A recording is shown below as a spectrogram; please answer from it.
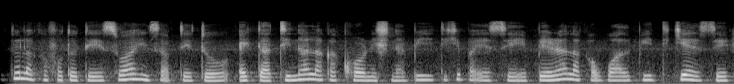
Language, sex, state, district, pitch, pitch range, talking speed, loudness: Nagamese, female, Nagaland, Dimapur, 195 Hz, 185-210 Hz, 190 wpm, -17 LUFS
